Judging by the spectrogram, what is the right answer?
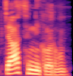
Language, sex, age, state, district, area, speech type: Odia, male, 18-30, Odisha, Balangir, urban, spontaneous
